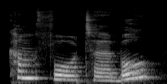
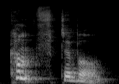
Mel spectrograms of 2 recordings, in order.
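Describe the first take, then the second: First: Every letter is pronounced, giving four syllables. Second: The middle vowel is dropped, giving three syllables. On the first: "We spell it comfortable" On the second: "but we pronounce it comfortable"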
